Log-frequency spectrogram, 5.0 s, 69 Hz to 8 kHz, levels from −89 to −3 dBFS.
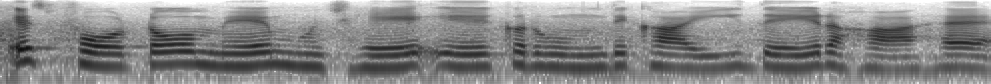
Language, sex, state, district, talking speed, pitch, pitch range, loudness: Hindi, female, Madhya Pradesh, Katni, 120 wpm, 190 Hz, 180-200 Hz, -21 LUFS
